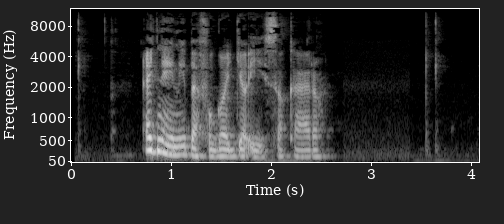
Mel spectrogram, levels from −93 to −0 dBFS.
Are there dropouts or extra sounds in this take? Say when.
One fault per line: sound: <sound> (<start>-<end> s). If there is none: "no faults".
no faults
